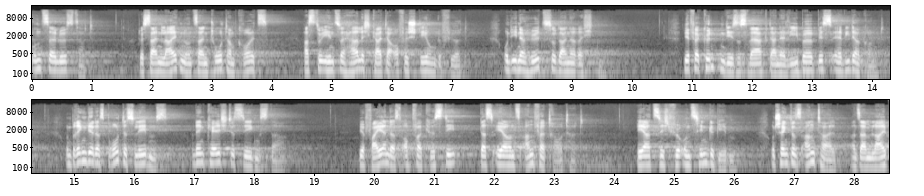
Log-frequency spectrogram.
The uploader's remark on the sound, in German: Katholischer Gottesdienst am Ostersonntag aus dem Rheingauer Dom in Geisenheim. Liveübertragung.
